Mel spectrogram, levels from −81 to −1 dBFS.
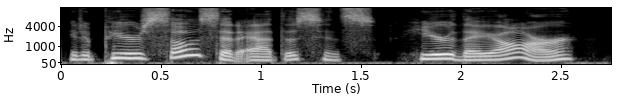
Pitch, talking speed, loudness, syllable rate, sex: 205 Hz, 195 wpm, -15 LUFS, 5.7 syllables/s, female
